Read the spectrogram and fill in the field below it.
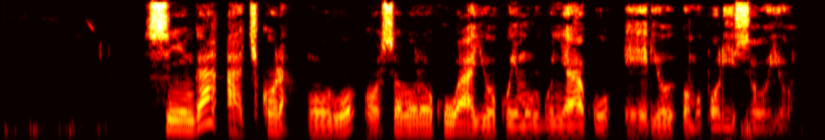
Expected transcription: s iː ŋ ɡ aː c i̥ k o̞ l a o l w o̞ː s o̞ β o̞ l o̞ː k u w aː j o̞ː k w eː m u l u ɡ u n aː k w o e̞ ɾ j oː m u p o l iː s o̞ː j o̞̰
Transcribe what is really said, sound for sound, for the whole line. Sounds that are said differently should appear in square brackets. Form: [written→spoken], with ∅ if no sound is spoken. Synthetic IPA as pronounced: s iː ŋ ɡ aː c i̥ k o̞ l a o l w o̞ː s o̞ β o̞ l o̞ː k u w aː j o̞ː k w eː m u l u ɡ u [n→ɲ] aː k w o e̞ ɾ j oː m u p o l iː s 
